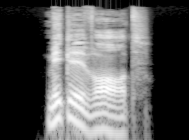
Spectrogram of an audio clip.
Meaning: participle
- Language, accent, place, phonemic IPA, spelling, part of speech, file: German, Germany, Berlin, /ˈmitl̩ˌvɔʁt/, Mittelwort, noun, De-Mittelwort.ogg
